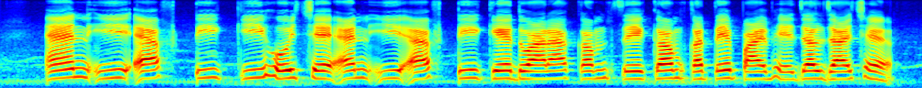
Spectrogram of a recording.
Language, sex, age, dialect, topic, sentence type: Maithili, female, 18-24, Bajjika, banking, question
